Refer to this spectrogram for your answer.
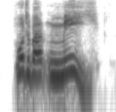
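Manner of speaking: very high, trembling outburst, shaking with violent emotion. Eustace hears his father left him nothing, shaking with violent emotion. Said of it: "Eustace was shaking with violent emotion".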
